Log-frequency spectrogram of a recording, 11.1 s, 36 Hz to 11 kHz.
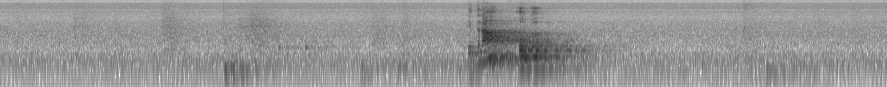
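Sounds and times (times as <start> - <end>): steady background hiss: 0.0 - 11.0
man speaking: 5.8 - 7.6.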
